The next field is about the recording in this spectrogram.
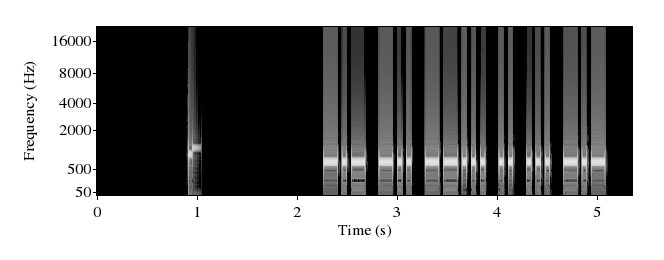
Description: Morse code, heard as a keyed tone, about 26 wpm, 700 Hz. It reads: KD7ISK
